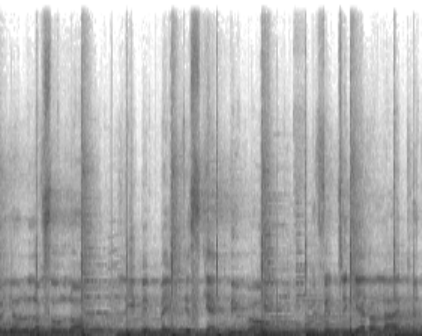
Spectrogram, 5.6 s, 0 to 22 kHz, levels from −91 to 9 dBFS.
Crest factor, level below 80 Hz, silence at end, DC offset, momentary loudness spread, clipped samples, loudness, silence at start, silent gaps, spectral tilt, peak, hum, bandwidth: 14 dB; -24 dBFS; 0 s; under 0.1%; 3 LU; under 0.1%; -16 LUFS; 0 s; none; -5.5 dB/octave; 0 dBFS; none; over 20 kHz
